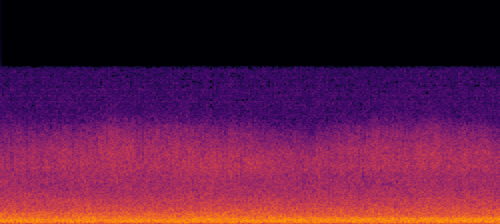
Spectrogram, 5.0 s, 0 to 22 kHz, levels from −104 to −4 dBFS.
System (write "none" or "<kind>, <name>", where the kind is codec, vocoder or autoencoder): none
